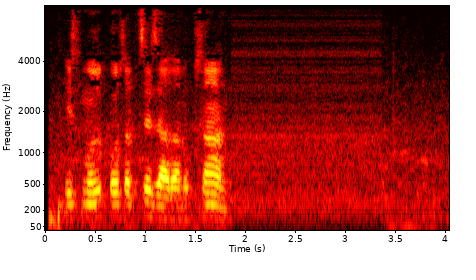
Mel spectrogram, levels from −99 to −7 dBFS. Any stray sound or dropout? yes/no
no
